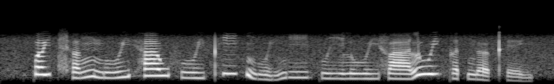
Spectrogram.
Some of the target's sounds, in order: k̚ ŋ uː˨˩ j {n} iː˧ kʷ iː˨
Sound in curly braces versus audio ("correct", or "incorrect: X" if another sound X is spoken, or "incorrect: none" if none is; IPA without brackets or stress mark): incorrect: ŋ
